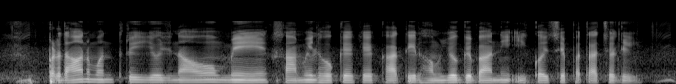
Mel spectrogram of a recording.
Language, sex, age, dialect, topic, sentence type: Bhojpuri, male, 25-30, Northern, banking, question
